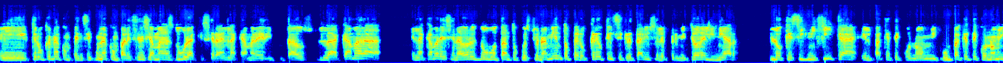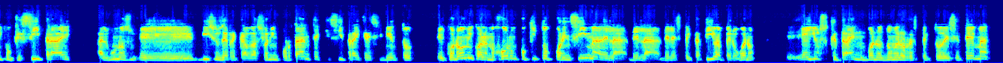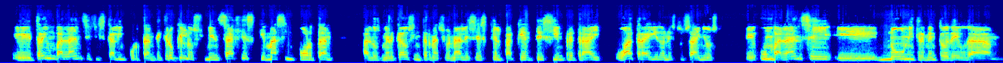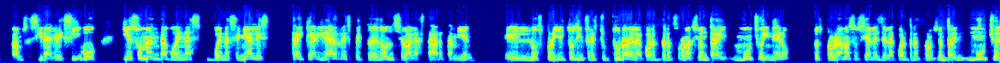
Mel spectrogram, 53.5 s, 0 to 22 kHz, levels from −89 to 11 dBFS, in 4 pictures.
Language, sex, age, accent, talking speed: Spanish, male, 40-59, Mexican, 185 wpm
